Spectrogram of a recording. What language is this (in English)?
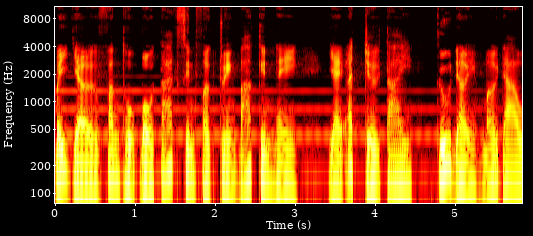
Vietnamese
